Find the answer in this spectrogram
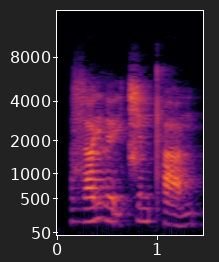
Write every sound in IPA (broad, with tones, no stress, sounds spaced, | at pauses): z a˨˦ j l ḛ˧˨ j t͡ɕ ə˧ n t̪ʰ a˧˩˨ ŋ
